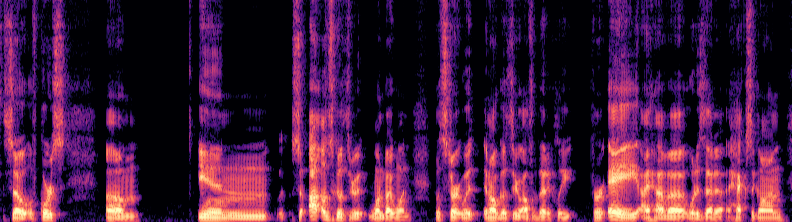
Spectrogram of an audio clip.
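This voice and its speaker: A male math teacher with a cold and a congested voice, talking his students through problems in a relaxed way, thinking aloud with many fillers. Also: fairly low pitch, normal speed. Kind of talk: recorded lesson walkthrough.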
